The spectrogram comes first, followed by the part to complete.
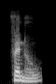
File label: "fino", Indian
